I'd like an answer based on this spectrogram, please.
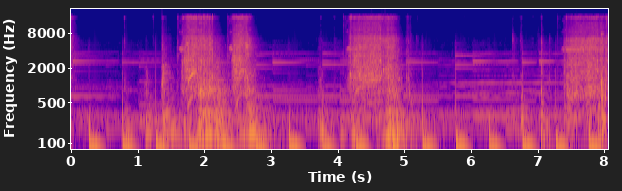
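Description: Background music with a steady thumping beat, over which a power screwdriver whirs in three short bursts, driving the screws of a microwave oven's metal casing.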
